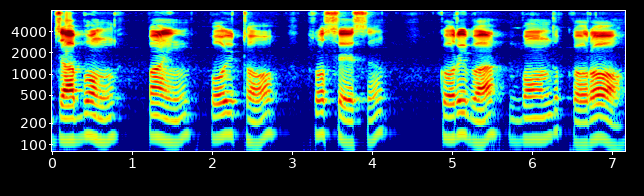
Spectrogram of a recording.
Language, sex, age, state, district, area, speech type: Odia, male, 30-45, Odisha, Kandhamal, rural, read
